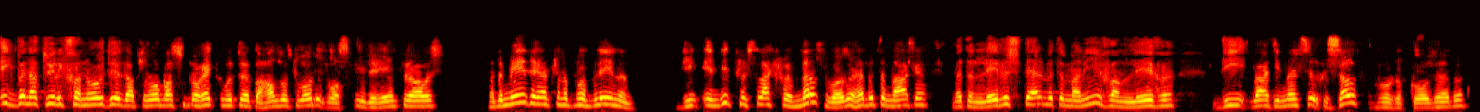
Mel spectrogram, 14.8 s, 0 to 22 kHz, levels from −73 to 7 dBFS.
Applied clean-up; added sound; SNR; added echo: neural mask model Resemble Enhance denoiser.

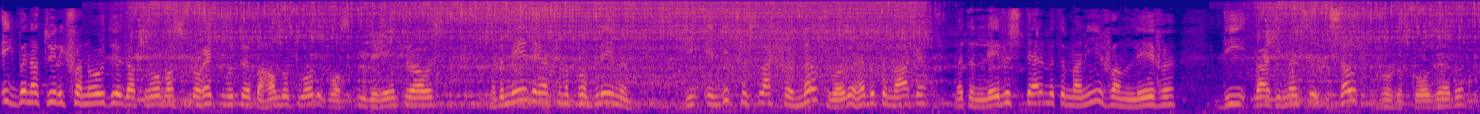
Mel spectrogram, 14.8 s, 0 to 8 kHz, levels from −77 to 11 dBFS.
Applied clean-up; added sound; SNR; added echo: none; Sink (filling or washing) / Water tap, faucet; 5 dB; none.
